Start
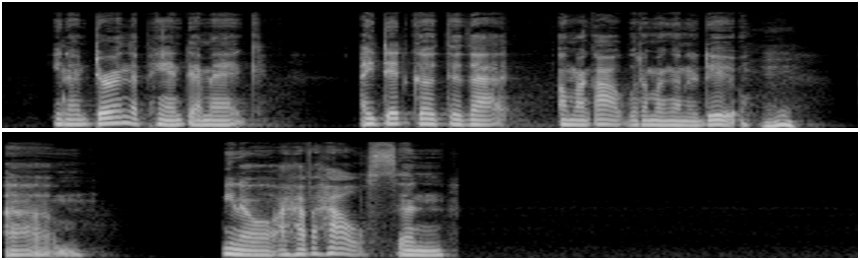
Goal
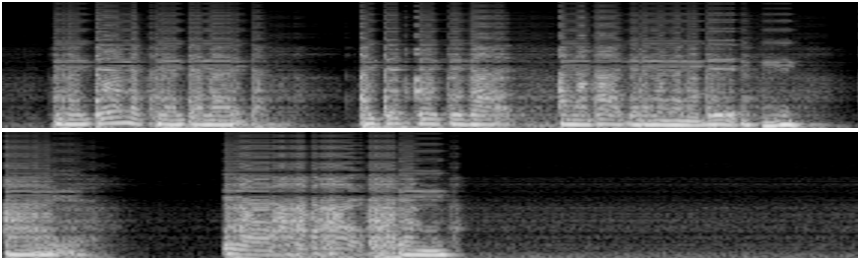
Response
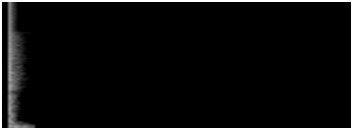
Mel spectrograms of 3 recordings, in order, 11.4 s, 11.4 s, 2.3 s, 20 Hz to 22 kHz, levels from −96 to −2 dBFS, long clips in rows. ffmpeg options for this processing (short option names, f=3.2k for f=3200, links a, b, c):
-filter_complex "[0:a]asettb=1/sr,asplit=3[a][b][c];[a]atrim=end=6.064[d];[b]atrim=start=6.06:end=8.21,asetpts=PTS-STARTPTS,afade=t=in:d=0.004:c=qsin,afade=t=out:st=2.146:d=0.004:c=qsin,highpass=330[e];[c]atrim=start=8.206[f];[d][e]acrossfade=d=0.004:c1=hsin:c2=qsin[g];[g][f]acrossfade=d=0.004:c1=qsin:c2=hsin,acompressor=threshold=-41dB:ratio=5,acrusher=samples=15:mix=1:aa=0.000001,aeval=exprs='0.0422*(cos(1*acos(clip(val(0)/0.0422,-1,1)))-cos(1*PI/2))+0.00668*(cos(5*acos(clip(val(0)/0.0422,-1,1)))-cos(5*PI/2))':c=same[h];[1:a]atrim=start_sample=2205,asetrate=30429,aresample=44100[i];[h][i]afir=irnorm=-1:irlink=0,volume=6dB"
